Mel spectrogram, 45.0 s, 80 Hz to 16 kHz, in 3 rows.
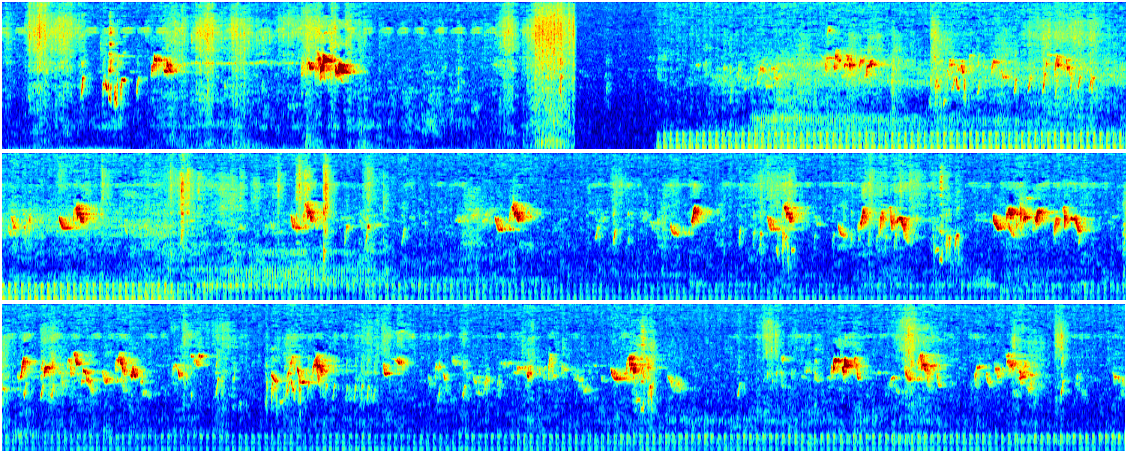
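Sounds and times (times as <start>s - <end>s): birds chirping: 0.0s - 44.9s
engine drone: 0.0s - 44.9s.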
